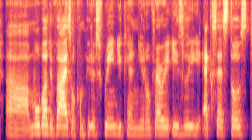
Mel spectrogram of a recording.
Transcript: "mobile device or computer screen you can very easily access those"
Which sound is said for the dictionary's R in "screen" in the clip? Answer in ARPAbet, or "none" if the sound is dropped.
R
